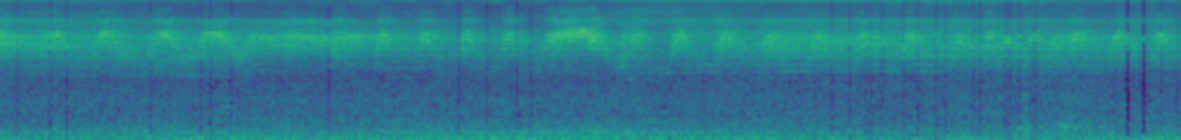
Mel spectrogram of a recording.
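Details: High-summer cicadas fill the woods of Galsan Park, Seoul, with song. An unbroken, piercing buzz throbs in quick, even beats, growing a little louder halfway through, and little else is heard.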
